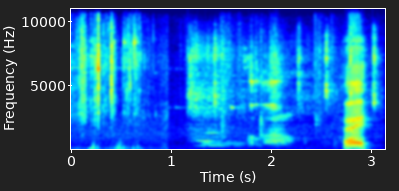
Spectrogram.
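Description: A phone call tone rings while connecting.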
